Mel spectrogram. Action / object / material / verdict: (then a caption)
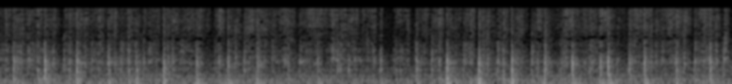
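tap / closed laptop with a thin metal lid / metal / none. One hand taps and scratches the flat, thin, silver metal lid of a closed HP laptop over its hollow body, using fingertips and nails. Quick, dry, irregular taps with a bright click give way to soft scratchy rustling between them, and each tap dies out almost at once.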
